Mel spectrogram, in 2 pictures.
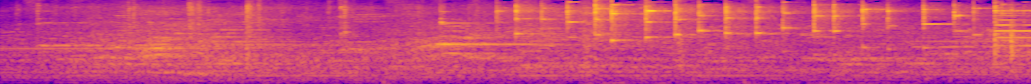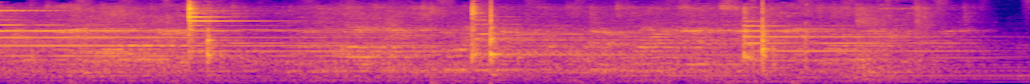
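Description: A musical ball-run sculpture: a ball tapping down wooden xylophone bars in a quick run of notes, then several sharp strikes on metal bowl bells that ring on. Voices and room noise run underneath.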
